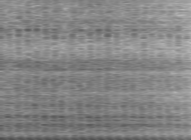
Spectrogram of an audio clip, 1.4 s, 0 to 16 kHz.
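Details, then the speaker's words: 2012 Kawasaki KX250F after full engine rebuild, idling after re-shimming out-of-spec intake valves that caused ticking; steady even single-cylinder idle with a clean low thump and no top-end ticking. "re-shimmed it, and the ticking is completely gone. Engine sounds brand new."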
